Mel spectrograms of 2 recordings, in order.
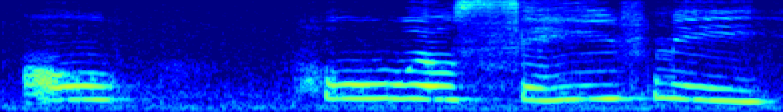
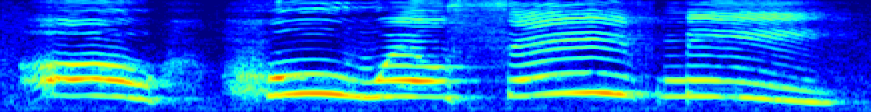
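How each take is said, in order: First: It is said in a small, quiet voice. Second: It is said as loudly as possible.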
